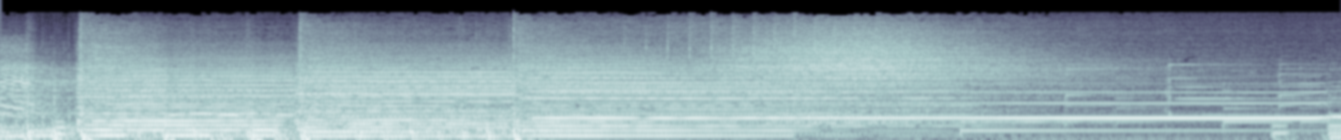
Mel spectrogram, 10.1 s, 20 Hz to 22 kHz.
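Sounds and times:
progressive rock sustained chords: 0.0s - 10.0s.

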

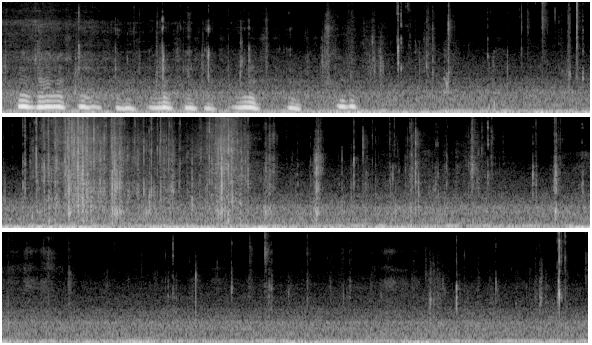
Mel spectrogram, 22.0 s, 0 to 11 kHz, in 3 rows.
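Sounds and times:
chewing mouth sounds: 0.2s - 6.5s, 8.8s - 22.0s
paper wrapper crinkling: 6.9s - 10.8s.

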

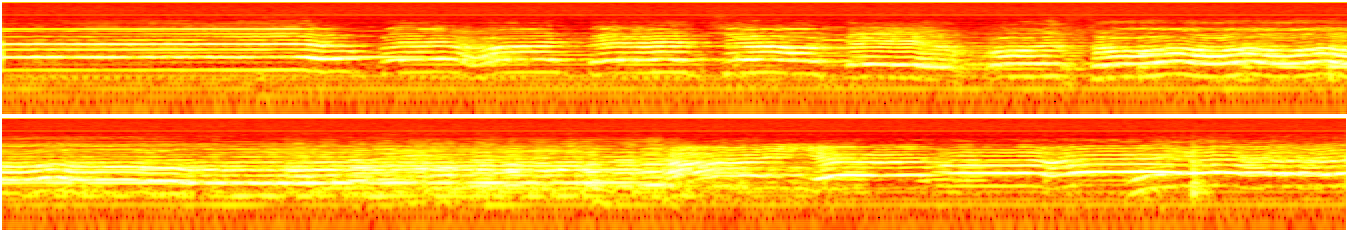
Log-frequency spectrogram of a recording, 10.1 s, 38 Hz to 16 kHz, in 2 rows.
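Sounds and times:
man singing folk song: 0.0s - 10.0s.

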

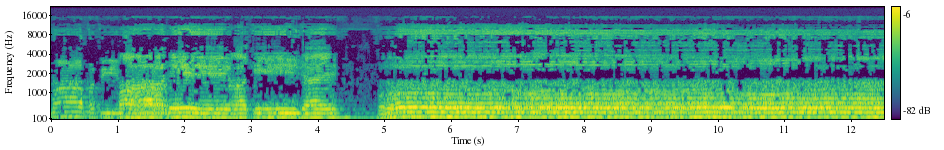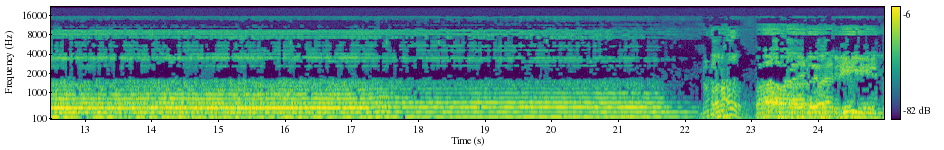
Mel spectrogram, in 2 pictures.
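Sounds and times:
person chanting om: 0.0s - 25.0s.

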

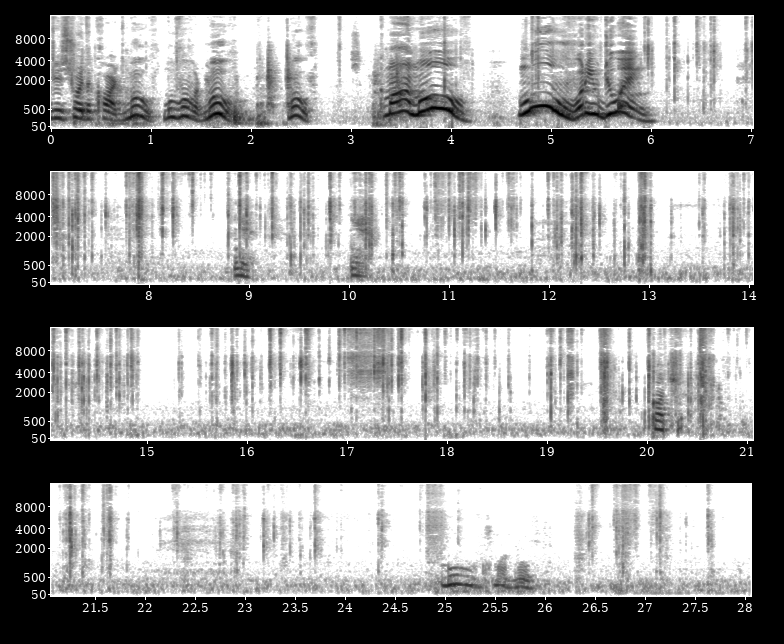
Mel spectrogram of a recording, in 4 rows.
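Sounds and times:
foil wrapper crinkling: 5.5s - 25.4s, 26.2s - 27.9s.

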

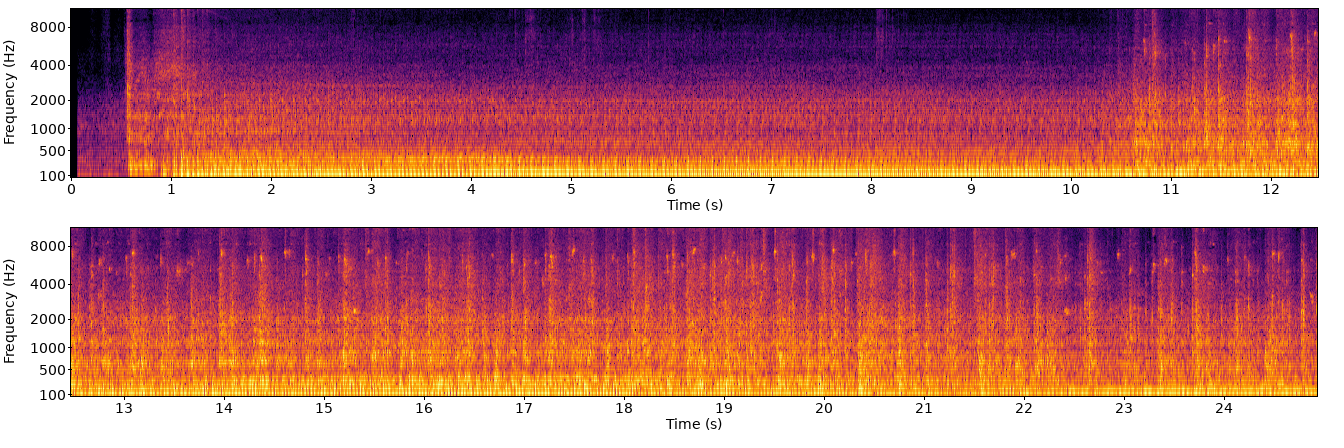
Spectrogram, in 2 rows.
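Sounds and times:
tractor engine running: 0.4s - 24.9s
metallic clatter of aerator tines: 10.4s - 24.9s.

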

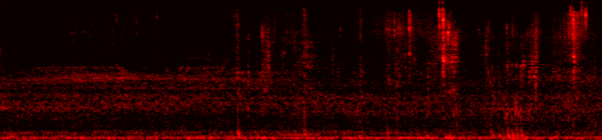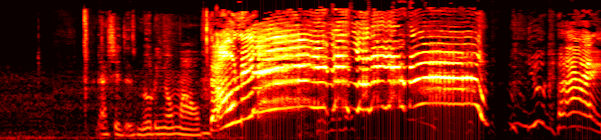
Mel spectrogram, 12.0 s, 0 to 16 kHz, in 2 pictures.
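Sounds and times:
low rumble inside car: 0.0s - 12.0s.

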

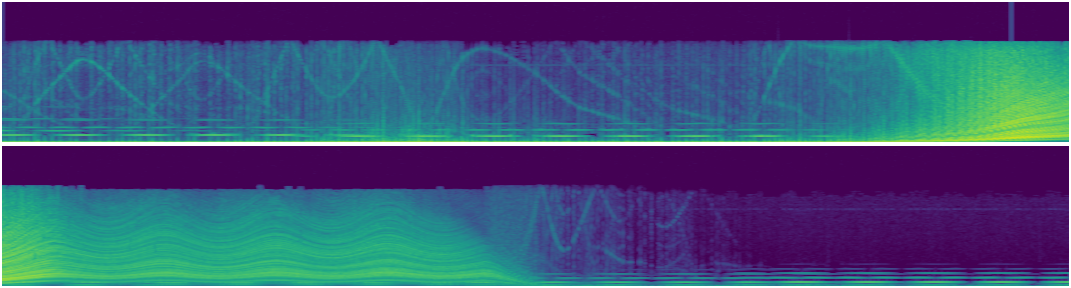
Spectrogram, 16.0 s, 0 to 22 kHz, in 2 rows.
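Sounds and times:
synthesizer tone with vibrato: 0.0s - 15.5s
loud low throb: 1.6s - 13.6s.

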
